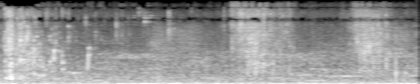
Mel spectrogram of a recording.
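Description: Liquid is poured onto indoor potted plants, a soft steady trickle and splash that runs low and continuous for a few seconds.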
